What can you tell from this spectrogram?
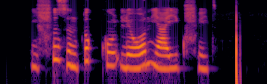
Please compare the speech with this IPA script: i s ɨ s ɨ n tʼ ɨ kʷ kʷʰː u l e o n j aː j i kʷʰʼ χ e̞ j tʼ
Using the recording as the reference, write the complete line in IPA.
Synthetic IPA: i ʂ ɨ z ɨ n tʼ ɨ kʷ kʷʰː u l e o n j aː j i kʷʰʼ ʂ e̞ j tʼ

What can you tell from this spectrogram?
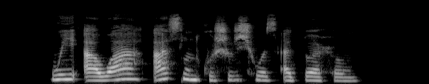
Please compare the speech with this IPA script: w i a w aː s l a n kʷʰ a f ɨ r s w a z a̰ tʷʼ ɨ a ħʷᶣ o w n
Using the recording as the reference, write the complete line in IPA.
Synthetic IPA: w i a w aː s l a n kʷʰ a ʂ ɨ r ʃ w a z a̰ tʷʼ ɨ a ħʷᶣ o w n

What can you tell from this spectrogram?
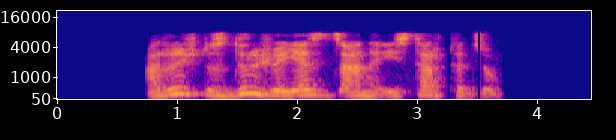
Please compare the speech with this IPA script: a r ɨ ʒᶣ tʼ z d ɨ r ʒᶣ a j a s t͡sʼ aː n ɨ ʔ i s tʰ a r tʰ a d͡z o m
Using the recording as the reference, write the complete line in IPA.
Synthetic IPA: a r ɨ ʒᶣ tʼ z d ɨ r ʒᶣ a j a z t͡sʼ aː n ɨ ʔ i z tʰ a r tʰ a d͡z o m

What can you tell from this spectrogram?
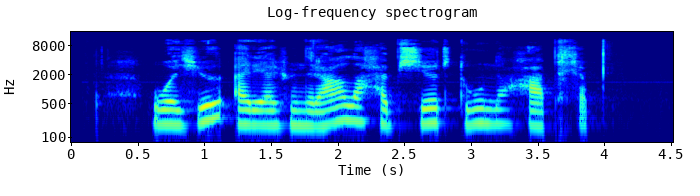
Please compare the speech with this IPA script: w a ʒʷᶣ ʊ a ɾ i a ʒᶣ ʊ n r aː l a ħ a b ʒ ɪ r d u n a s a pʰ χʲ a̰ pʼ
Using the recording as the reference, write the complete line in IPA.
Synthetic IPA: w a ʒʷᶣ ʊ a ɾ i a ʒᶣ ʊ n r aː l a ħ a b ʒ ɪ r d u n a ħ a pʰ χʲ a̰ pʼ

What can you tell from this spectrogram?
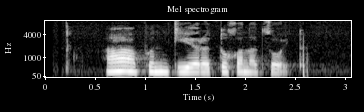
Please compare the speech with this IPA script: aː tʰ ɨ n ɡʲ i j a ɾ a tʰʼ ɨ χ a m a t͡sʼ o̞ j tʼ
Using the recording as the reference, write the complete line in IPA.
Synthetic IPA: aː pʰ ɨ n ɡʲ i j a ɾ a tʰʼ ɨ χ a n a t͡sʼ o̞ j tʼ

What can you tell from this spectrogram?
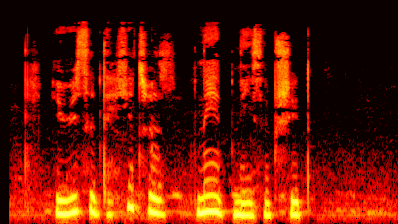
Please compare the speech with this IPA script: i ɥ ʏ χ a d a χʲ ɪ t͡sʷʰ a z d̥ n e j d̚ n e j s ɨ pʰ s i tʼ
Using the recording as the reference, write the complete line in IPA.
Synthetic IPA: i ɥ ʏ s a d a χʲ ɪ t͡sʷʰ a z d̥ n e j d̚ n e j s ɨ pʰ ʂ i tʼ

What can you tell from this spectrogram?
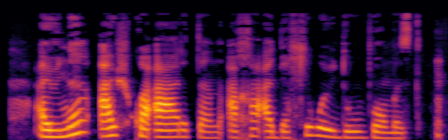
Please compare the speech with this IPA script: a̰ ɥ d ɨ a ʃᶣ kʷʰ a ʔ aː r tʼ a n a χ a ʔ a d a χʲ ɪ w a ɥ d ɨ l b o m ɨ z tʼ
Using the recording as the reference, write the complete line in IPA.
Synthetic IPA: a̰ ɥ n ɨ a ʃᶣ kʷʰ a ʔ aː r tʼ a n a χ a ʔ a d a χʲ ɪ w a ɥ d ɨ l b o m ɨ z tʼ

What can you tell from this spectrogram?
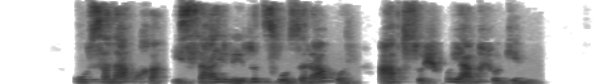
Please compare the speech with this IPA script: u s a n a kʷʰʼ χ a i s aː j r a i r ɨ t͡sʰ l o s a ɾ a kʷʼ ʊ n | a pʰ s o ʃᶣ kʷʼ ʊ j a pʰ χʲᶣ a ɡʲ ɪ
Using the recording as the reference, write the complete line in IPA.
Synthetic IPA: u s a n a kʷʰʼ χ a i s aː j r a i r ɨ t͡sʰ l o z a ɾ a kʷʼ ʊ n | a pʰ s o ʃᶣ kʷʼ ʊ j a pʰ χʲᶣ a ɡʲ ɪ

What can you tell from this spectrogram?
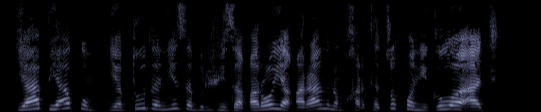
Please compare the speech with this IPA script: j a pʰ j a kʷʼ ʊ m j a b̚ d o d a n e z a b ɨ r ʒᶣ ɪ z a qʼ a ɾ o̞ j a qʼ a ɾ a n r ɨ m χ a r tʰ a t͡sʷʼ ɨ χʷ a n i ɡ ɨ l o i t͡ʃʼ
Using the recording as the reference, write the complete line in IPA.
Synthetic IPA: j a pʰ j a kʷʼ ʊ m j a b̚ d u d a n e z a b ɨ r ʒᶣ i z a qʼ a ɾ o̞ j a qʼ a ɾ a n r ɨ m χ a r tʰ a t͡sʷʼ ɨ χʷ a n i ɡ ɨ l o a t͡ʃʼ

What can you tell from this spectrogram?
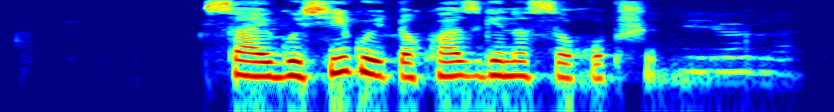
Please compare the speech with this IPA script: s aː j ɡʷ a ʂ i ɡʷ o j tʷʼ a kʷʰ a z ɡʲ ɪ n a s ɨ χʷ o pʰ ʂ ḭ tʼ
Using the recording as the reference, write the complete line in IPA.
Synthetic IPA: s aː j ɡʷ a s i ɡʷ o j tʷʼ a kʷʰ a z ɡʲ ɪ n a s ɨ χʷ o pʰ ʂ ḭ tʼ

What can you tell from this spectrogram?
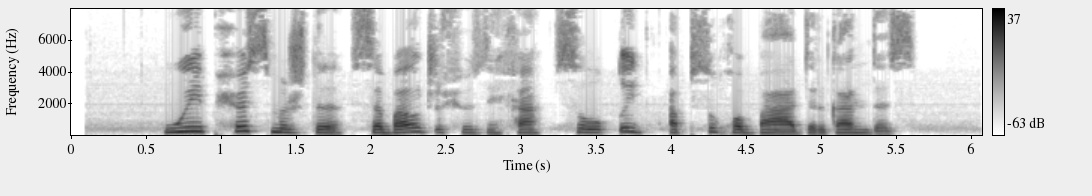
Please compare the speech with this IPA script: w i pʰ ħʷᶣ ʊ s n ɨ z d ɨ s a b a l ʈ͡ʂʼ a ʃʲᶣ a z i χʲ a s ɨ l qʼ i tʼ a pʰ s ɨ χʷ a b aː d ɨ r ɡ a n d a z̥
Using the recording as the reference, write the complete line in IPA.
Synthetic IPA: w i pʰ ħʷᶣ ʊ s m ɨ ʐ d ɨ s a b a l ʈ͡ʂʼ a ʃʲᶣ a z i χʲ a s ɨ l qʼ i tʼ a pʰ s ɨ χʷ a b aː d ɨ r ɡ a n d a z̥

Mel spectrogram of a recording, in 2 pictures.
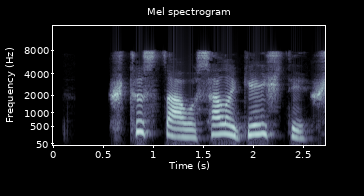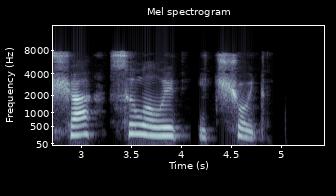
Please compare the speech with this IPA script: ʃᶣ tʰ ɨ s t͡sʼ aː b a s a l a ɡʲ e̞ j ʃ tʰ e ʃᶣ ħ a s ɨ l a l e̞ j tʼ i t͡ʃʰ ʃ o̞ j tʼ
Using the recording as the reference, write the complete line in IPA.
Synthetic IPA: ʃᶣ tʰ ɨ s t͡sʼ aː w a s a l a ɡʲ e̞ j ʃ tʰ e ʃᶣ ʃ a s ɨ l a l e̞ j tʼ i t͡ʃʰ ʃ o̞ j tʼ

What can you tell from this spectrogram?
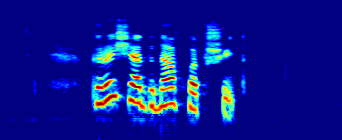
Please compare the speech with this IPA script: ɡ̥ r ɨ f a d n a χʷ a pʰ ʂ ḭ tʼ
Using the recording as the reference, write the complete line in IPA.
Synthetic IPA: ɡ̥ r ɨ ʃ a d n a χʷ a pʰ ʂ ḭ tʼ

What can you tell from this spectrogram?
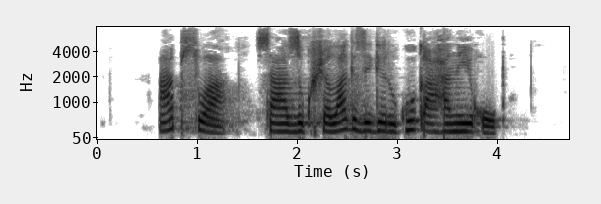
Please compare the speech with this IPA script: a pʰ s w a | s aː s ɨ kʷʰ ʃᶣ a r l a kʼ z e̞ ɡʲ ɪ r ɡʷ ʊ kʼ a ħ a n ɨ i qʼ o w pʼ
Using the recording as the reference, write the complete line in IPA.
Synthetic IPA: a pʰ s w a | s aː z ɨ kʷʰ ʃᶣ a l a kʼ z e̞ ɡʲ ɪ r ɡʷ ʊ kʼ a ħ a n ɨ i qʼ o w pʼ

